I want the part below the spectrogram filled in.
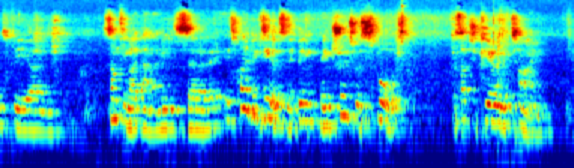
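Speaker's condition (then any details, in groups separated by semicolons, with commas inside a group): No condition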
